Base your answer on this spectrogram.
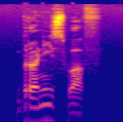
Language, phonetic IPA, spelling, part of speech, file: Polish, [brɔ̃ˈɲiswaf], Bronisław, proper noun / noun, Pl-Bronisław.ogg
